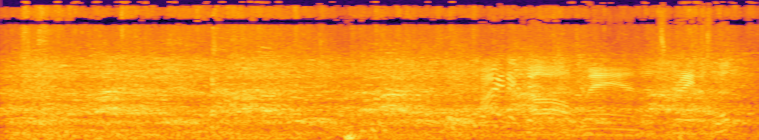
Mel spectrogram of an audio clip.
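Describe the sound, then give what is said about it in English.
A large stadium crowd roars and cheers in a steady, dense wash of voices, with a few higher shouts and whistles rising out of the din near the end and a single dull thump midway. “Listen to the crowd.”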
